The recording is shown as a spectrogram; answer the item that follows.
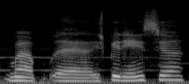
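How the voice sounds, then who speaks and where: A Brazilian woman from a radio drama cast, explaining the production in measured interview talk. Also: lowish voice, a little mellow. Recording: music behind the voice.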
